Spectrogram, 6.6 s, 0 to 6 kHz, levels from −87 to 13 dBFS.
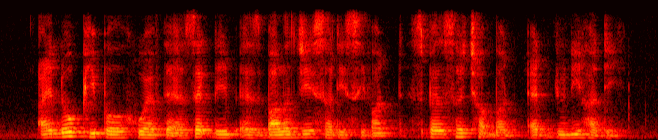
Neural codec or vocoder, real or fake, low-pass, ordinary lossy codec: none; real; 5.4 kHz; none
